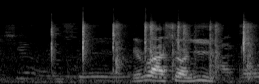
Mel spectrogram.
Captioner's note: clapping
